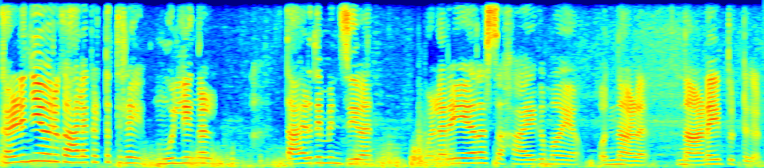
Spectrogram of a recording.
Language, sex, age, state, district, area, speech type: Malayalam, female, 30-45, Kerala, Idukki, rural, spontaneous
